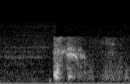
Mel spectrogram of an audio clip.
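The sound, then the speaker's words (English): A sick interviewee coughs once, a short, rough hack with a throat-clearing edge. It lasts only a fraction of a second against a quiet background. “pardon me if I'm coughing and hacking up everywhere”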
